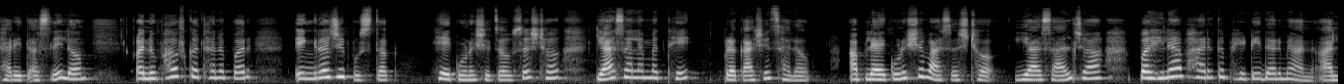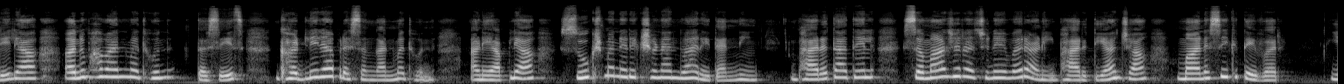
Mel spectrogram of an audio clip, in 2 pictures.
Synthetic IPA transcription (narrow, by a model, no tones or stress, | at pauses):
aɾiːt̪əsleləː | ənubʱəʋkət̪ʰənpəɾ | iŋɡɾəd͡ʑiːpust̪ək | heːkoɽ̃ɕet͡səwsəsʈʰəjasalaməd̪ʱje | pɾəkaɕit̪̚d͡zʱaləː | apljaekoɳ̃ɕeʋasəsʈʰə | jasalt͡ɕjapəɦiljabʱaɾt̪bʱeʈid̪əɾmjana̰leljaənubʱəʋamːəd̪ʱuːnt̪əset͡sɡʱəɽleljapɾəsəŋɡamːəd̪ʱuːnaɽ̃iapljasukʂməniɾikʂəɽ̃ãnd̪ʋaɾet̪janːiː | bʱaɾt̪at̪iːlsəmad͡zɾət͡ɕɳeʋəɾaɽ̃ibʱaɾt̪ijaɲt͡ɕjamansikt̪eʋəɾ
